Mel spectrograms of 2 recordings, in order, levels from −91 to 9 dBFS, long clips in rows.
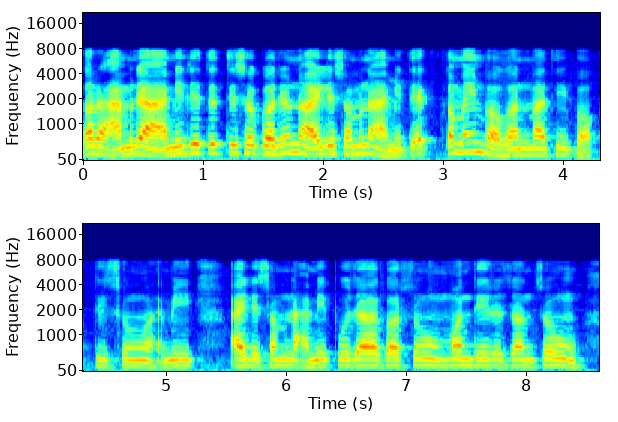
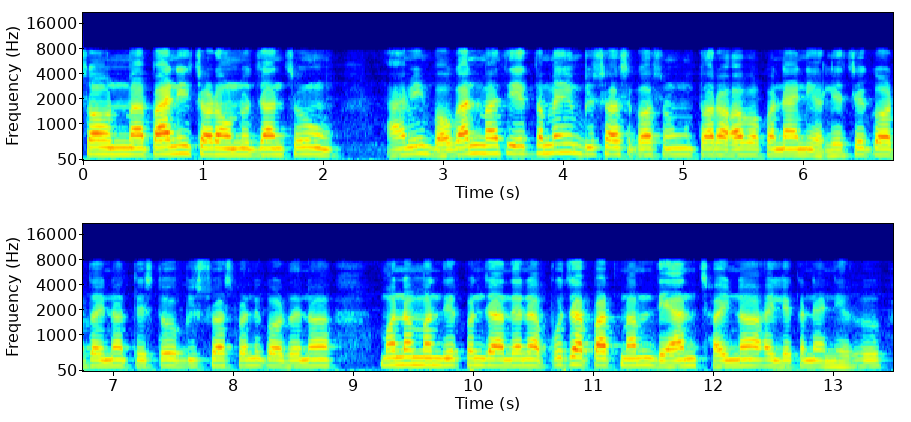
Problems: none marked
